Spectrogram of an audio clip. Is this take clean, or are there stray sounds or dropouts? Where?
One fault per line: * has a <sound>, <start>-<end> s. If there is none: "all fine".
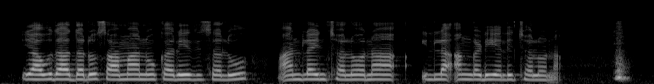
* has a whoosh, 6.1-6.3 s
